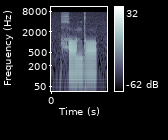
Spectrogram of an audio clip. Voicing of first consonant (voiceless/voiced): voiceless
